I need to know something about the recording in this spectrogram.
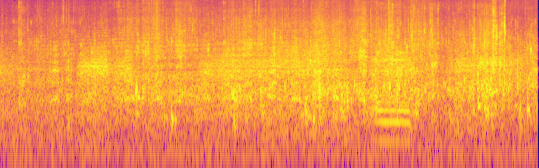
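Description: Two golden retrievers wading through shallow water, splashing irregularly with each stride as they come closer. A brief low pitched call sounds once, about six seconds in.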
